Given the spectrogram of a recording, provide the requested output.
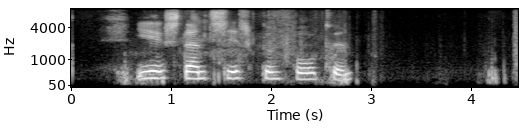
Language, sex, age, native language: Icelandic, male, 8, Icelandic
